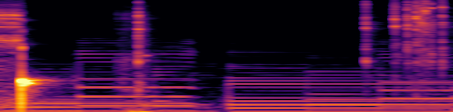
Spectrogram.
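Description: Intro sound effects over soft plucked background music: a sharp pop right at the start, the loudest sound, then a low thud just over half a second in. The music briefly drops out about a second in, then resumes with a few quick clicks near the end.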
